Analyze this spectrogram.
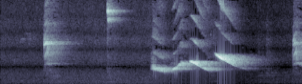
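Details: Green-winged Saltator song: two short, sharp high notes followed by a flowing whistled phrase of linked slurs that rise and fall, ending in a falling note and a final sharp chip.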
